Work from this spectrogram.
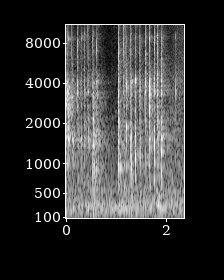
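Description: Bursts of fast typing on a computer keyboard in a quiet room, crisp individual key clicks in two flurries separated by a short pause, close and alone with no voices.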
